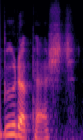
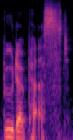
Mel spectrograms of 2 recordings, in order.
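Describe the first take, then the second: First: The name is said the way locals say it. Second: The name is said the usual Western way. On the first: The speaker calls it right. "but it's actually Budapest" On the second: The speaker calls it wrong. "a lot of the time in the Western world, and pronounce it Budapest"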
